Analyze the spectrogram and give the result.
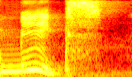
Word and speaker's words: Meeks: Good old Randy Meeks. – Not Randall. – Randy. Meeks, yeah. It rhymes with Meek.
